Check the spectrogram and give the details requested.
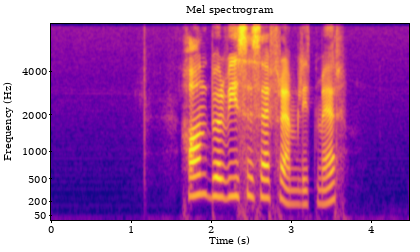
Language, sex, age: Norwegian, female, 56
